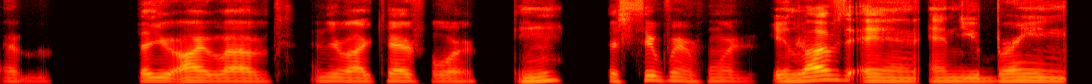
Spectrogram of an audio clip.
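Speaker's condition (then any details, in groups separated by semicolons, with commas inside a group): Cerebral palsy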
